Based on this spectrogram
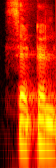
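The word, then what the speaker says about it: subtle: Caring in हिज ओन सटल वे। इसे सटल पढ़ते हैं सब, इसमें भी साइलेंट है और बहुत जल्दी पढ़ा जाता है सटल, जितना जल्दी हो सके सटल।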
